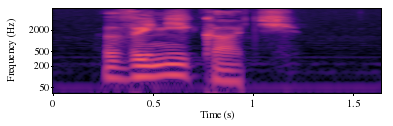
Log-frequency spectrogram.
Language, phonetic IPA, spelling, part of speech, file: Polish, [vɨ̃ˈɲikat͡ɕ], wynikać, verb, Pl-wynikać.ogg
